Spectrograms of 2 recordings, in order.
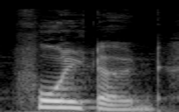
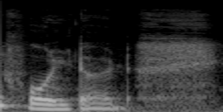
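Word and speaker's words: faltered: जब भी एल से पहले ए आता है तो हम उसको ओ प्रोनाउंस करते हैं। सो इसकी प्रोनाउंसिएशन क्या होगी? फोल्टर्ड।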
